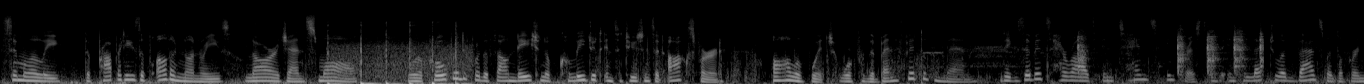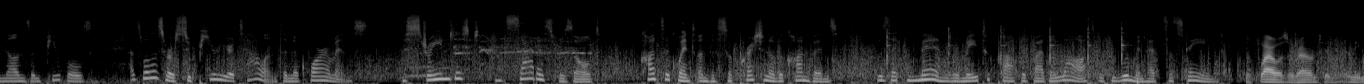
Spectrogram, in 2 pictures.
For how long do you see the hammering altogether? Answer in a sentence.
You can hear the hammering for 6 seconds altogether.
